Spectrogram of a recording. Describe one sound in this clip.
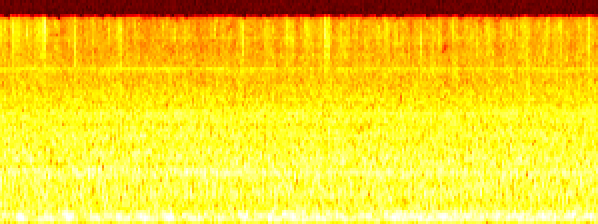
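A guinea pig munches on dry hay with soft crunching.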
